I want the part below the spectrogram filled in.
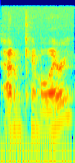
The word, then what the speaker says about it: Camilleri: This is Adam Camilleri.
